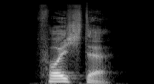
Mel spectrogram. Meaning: 1. humidity 2. moistness 3. moisture
- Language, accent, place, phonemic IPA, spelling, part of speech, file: German, Germany, Berlin, /ˈfɔɪ̯çtə/, Feuchte, noun, De-Feuchte.ogg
